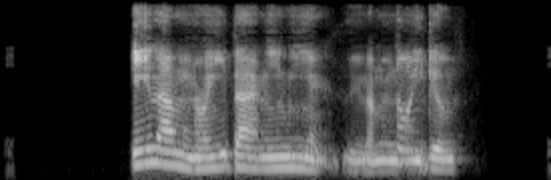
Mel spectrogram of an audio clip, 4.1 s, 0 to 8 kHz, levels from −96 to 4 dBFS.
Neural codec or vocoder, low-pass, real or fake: codec, 24 kHz, 0.9 kbps, WavTokenizer, medium music audio release; 7.2 kHz; fake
